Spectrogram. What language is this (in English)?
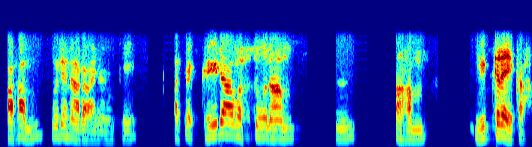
Sanskrit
